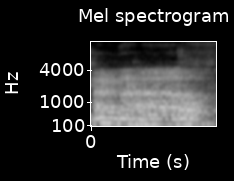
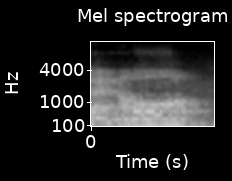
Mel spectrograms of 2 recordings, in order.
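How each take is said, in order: First: The vowel after the n is thin. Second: The vowel after the n is thick. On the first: The speaker calls it right. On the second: The speaker calls it wrong.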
